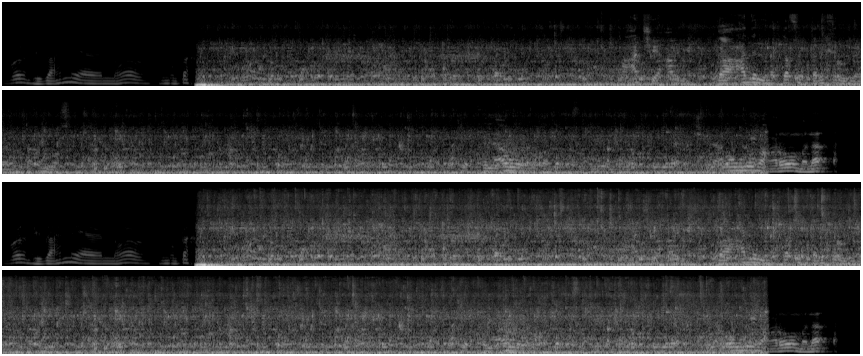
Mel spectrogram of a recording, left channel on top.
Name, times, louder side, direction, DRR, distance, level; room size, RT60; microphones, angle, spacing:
voice 1, 0.0-5.0 5.7-6.7 9.8-13.2 13.6-13.9 14.3-16.0, right 1 dB, 30° right, 1.9 m, -53 dB
Sounds inside manhole cover, 1.9-16.3, right 4 dB, 90° right, 0.7 m, -32 dB
voice 2, 6.2-9.3 13.4-14.1 14.5-14.9 15.3-17.0, left 2 dB, 25° left, 0.8 m, -37 dB
head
